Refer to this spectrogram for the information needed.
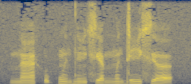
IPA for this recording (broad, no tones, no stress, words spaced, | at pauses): n̪æ̃hṵkʷĩ d̪ĩxʲæŋʷĩ dixʲɜ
